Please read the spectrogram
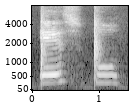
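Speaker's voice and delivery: "estudante" punched out as es-tu-dan-te, loud; syllable by syllable. Shown as a demonstration. Teacher showing pupils how to clap out the word, syllable by syllable. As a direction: clap out "estudante" in four separate beats. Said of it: "e você vai bater".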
